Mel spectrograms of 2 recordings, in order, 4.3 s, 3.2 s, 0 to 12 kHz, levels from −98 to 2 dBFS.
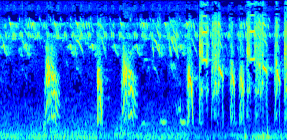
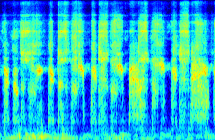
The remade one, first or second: second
